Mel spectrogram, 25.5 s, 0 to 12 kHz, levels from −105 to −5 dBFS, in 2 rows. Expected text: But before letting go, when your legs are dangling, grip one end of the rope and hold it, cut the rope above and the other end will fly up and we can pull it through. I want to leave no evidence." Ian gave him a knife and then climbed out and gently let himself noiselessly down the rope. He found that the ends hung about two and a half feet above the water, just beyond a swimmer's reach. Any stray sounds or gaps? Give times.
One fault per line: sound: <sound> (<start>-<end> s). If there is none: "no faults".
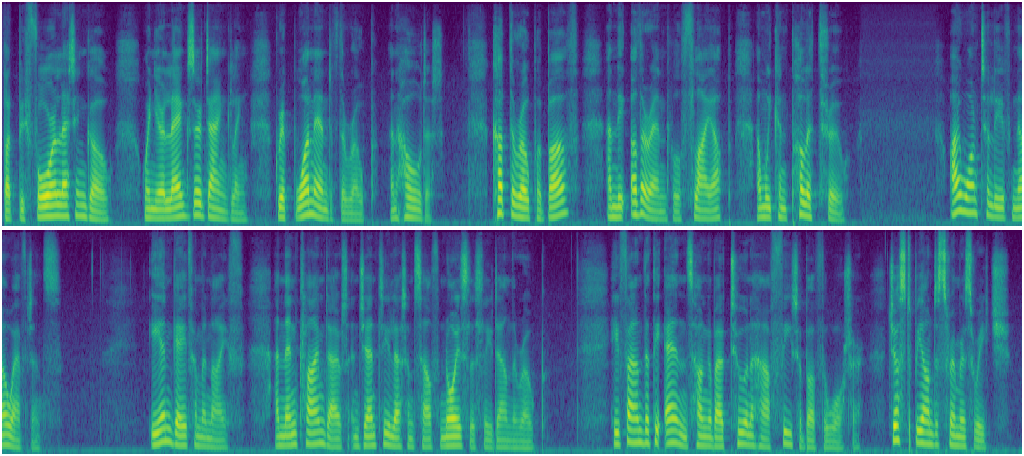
no faults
